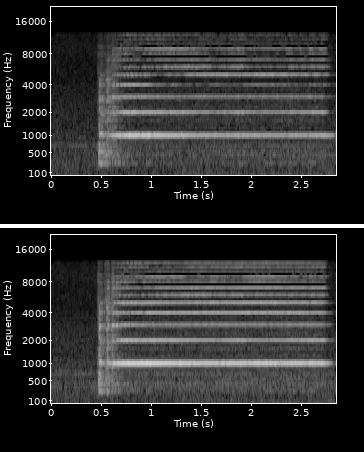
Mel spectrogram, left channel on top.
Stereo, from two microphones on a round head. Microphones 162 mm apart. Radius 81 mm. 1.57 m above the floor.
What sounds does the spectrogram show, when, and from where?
0.5 s a violin: 25° right (ahead or behind), 0.6 m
